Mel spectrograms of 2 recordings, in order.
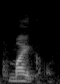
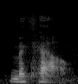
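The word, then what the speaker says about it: Michal: these Royal wives looks like and is often pronounced Michael but in Hebrew with more like Macau she's introduced in first Samuel 14 as the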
